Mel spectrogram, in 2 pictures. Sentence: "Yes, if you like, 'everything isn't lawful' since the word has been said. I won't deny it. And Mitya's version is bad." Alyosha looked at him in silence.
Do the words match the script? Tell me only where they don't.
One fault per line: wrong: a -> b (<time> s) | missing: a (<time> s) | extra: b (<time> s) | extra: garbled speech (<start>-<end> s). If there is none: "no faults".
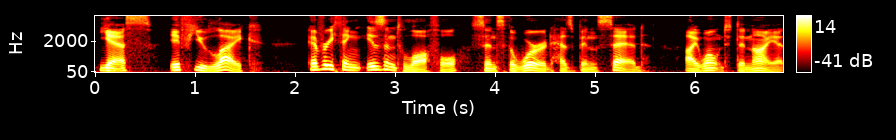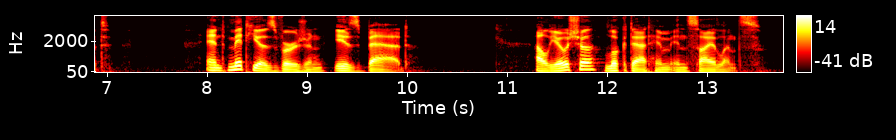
no faults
